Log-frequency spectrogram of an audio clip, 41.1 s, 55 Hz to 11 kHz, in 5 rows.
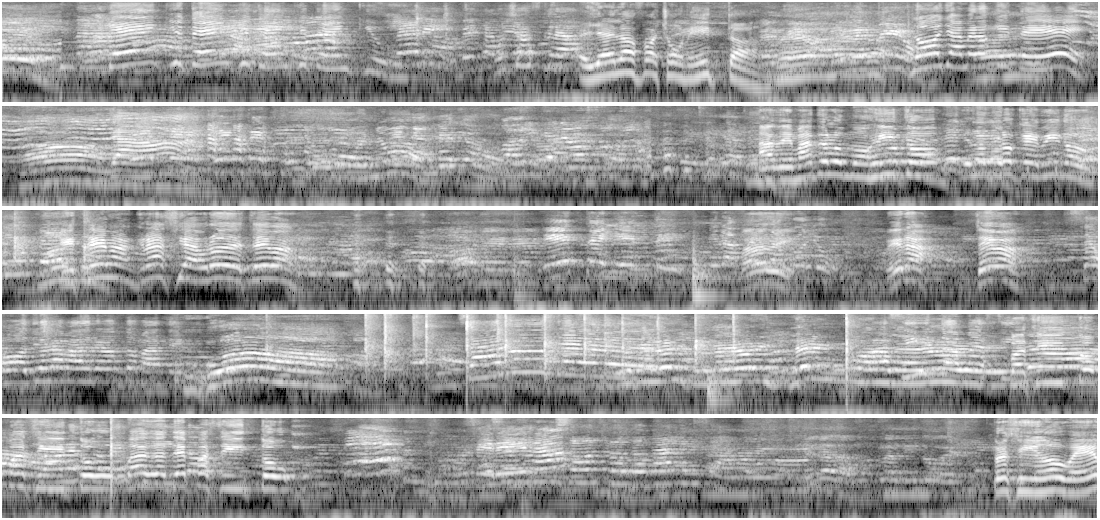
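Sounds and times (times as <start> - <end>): people chattering: 0.0 - 41.0
hand clapping: 26.6 - 30.3, 30.9 - 31.3.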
